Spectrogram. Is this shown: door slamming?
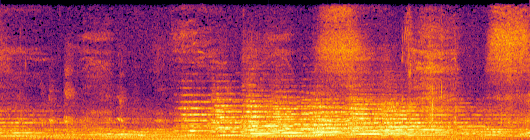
no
